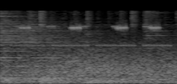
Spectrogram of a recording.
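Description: Crickets chirping at night: short, high-pitched chirps repeating about twice a second.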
